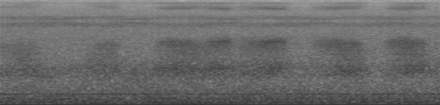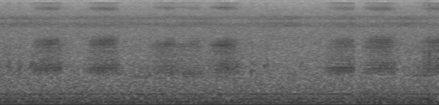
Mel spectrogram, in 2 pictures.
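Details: Chorus of frogs with insects: raspy croaks come in quick irregular runs, sometimes paired, over a persistent high insect trill. A faint steady hum sits low in the background.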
